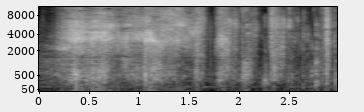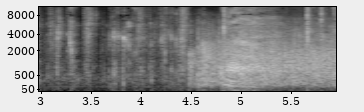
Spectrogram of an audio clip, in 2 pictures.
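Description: Eating sounds up close: biting into and chewing a piece of spicy pig's trotter (bul-jokbal) with melted cheese, a run of many small smacking, sticky clicks that grows densest near the end.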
